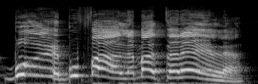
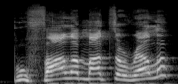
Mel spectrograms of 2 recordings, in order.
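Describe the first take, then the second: First: Higher, exaggerated mock fancy voice; hammed-up, falling mockery; mocking repeat. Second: MOZZARELLA rising as a question; incredulous question. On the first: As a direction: make fun of a fancy menu word. Mocks the fancy topping name. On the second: Real, not acted. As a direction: question the word mozzarella in disbelief. Reads unfamiliar topping, questioning.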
